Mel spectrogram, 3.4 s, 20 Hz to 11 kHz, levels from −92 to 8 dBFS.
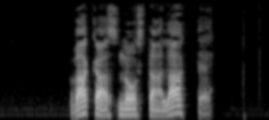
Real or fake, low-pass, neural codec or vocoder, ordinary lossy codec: real; 9.9 kHz; none; AAC, 48 kbps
